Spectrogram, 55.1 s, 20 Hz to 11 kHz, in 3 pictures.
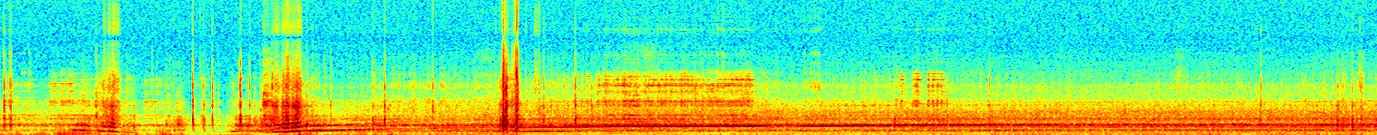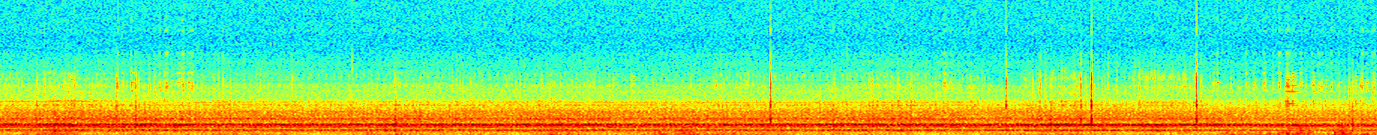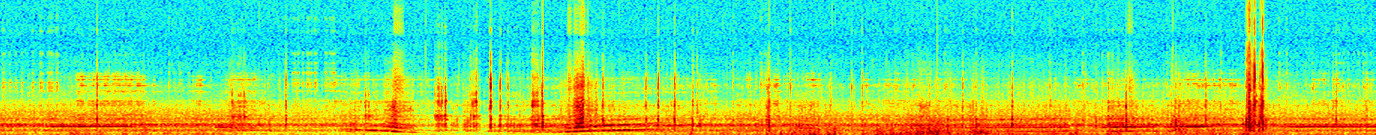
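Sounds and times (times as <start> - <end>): road and wind rumble: 0.0 - 55.0
vehicle motor whining: 0.0 - 55.0.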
